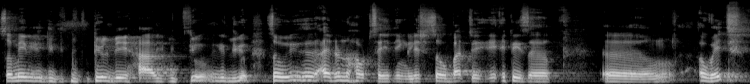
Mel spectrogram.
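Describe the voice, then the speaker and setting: A man's dark, mellow tone at a fairly high pitch, moderate pace and ordinary pitch variation. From Senegal. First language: French. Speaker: entrepreneur. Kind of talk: interview. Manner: halting, many repetitions and false starts.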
